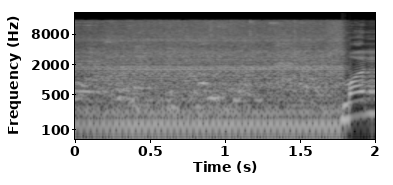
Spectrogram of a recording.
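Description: A loud, steady low hum with a hiss over it, cutting off abruptly as a man's voice comes back near the end.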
